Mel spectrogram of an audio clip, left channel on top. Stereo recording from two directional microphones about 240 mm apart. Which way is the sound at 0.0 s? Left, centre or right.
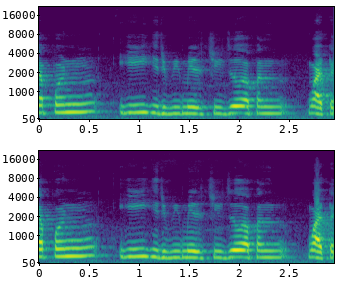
Centre.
